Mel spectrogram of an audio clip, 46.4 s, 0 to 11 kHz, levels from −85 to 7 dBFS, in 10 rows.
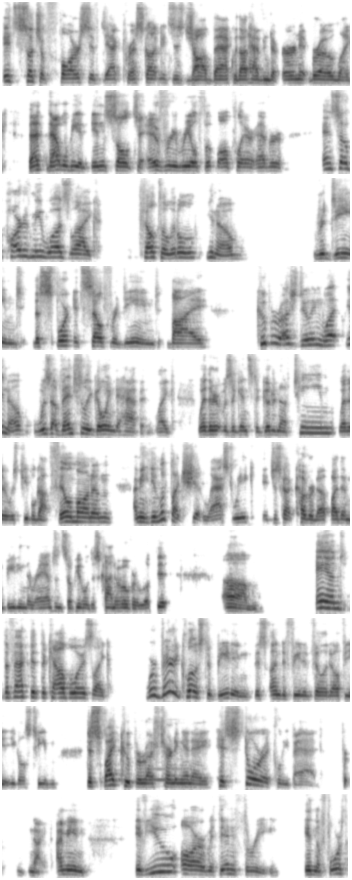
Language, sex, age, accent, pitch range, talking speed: English, male, 30-49, American, 145-225 Hz, 180 wpm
